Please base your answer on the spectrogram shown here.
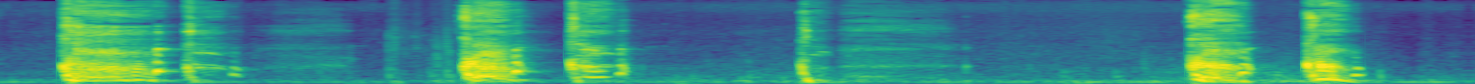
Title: I have a bad cough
